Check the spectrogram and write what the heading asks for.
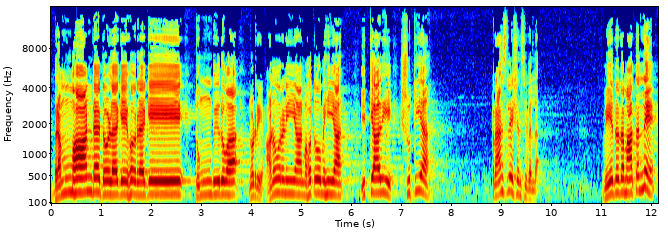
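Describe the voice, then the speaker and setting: A swami gives a devotional discourse in a very bright, high voice. He tells the story by asking questions and answering them himself, and sometimes breaks into song. His voice is smooth and resonant, with a long reverb from the hall. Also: expressive, measured pace, pauses often. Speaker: swami giving a religious discourse. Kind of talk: devotional discourse with sung verses.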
